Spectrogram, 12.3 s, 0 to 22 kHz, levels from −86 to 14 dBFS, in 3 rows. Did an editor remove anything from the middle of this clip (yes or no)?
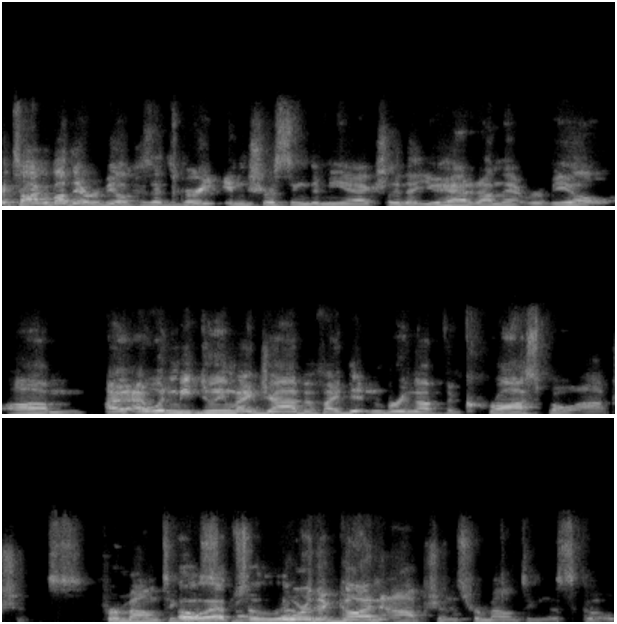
yes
